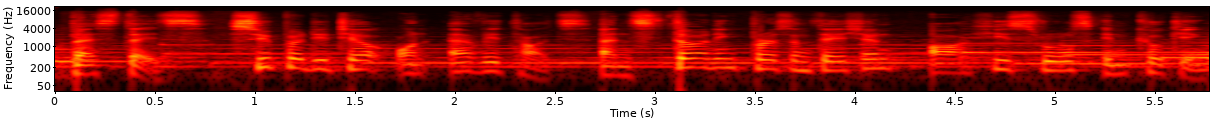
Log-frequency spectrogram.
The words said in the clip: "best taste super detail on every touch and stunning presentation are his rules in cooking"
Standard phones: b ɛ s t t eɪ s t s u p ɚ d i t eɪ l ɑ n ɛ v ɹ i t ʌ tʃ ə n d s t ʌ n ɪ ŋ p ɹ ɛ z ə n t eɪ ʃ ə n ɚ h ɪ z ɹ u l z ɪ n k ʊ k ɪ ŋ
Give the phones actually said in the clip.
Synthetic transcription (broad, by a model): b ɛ s t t s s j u p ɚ d i t eɪ l ɑ n ɛ v ɹ i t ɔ s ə n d s t ʌ n ɪ ŋ p ɹ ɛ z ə n t eɪ ʃ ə n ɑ h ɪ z ɹ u l s ɪ n k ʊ k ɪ ŋ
